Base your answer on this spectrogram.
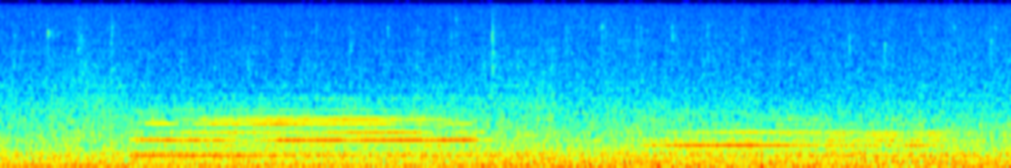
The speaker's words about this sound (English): I hear what sounds awful lot like a train whistle.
